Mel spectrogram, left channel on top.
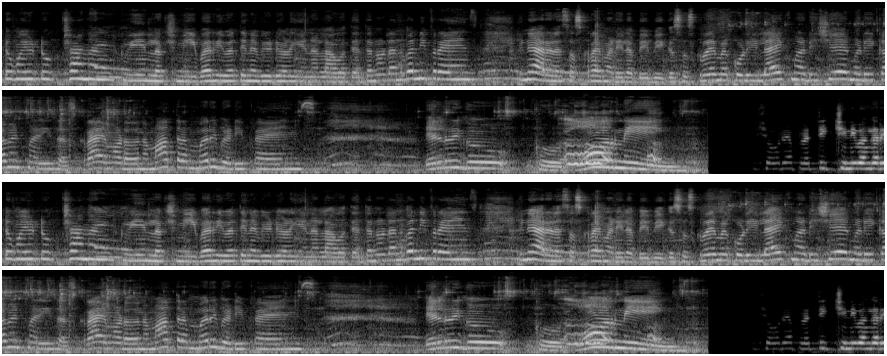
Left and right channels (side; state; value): both; normal; correlation 0.92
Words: to my YouTube channel queen Lakshmi. ಬರ್ರಿ ಇವತ್ತಿನ ವಿಡಿಯೋಗೆ ಏನೆಲ್ಲ ಆಗುತ್ತೆ ಅಂತ ನೋಡೋಣ ಬನ್ನಿ ಫ್ರೆಂಡ್ಸ್. ಇನ್ನೂ ಯಾರೆಲ್ಲ ಸಬ್ಸ್ಕ್ರೈಬ್ ಮಾಡಿಲ್ಲ ಬೇಗ ಸಬ್ಸ್ಕ್ರೈಬ್ ಮಾಡಿಕೊಡಿ, ಲೈಕ್ ಮಾಡಿ, ಶೇರ್ ಮಾಡಿ, ಕಮೆಂಟ್ ಮಾಡಿ. ಸಬ್ಸ್ಕ್ರೈಬ್ ಮಾಡೋದನ್ನ ಮಾತ್ರ ಮರಿಬೇಡಿ ಫ್ರೆಂಡ್ಸ್. ಎಲ್ರಿಗೂ ಗುಡ್ ಮಾರ್ನಿಂಗ್. ಶೌರ್ಯ, ಪ್ರತೀಕ್, ಚಿನ್ನಿ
